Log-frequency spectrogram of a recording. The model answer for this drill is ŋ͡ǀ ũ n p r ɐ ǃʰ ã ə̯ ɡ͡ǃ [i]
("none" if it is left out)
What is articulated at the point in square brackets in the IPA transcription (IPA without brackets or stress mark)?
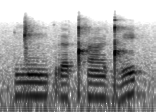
e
